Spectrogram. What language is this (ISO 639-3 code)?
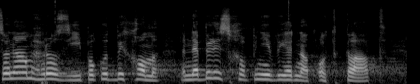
ces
